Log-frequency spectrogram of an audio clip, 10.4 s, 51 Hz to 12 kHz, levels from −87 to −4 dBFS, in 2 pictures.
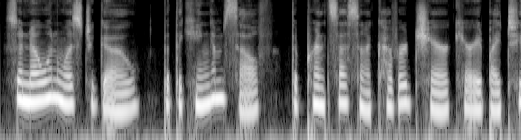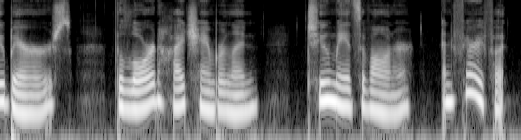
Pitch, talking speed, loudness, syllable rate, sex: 195 Hz, 175 wpm, -17 LUFS, 4.9 syllables/s, female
